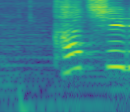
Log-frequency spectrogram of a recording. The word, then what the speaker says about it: 같이: 같이 means together. Separately, their characters are pronounced as 가-이.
